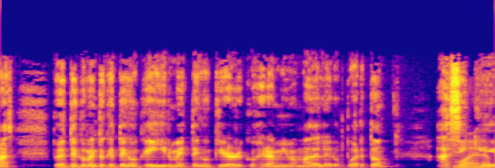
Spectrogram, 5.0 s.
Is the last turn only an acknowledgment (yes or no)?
yes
